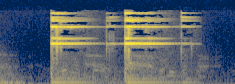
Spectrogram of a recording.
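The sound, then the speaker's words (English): Two bright, clear bell rings sound in quick succession, each struck sharply and ringing out briefly, followed by a softer trailing chime. The bell is fairly loud, with nothing else audible. “Then a bell began to ring.”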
